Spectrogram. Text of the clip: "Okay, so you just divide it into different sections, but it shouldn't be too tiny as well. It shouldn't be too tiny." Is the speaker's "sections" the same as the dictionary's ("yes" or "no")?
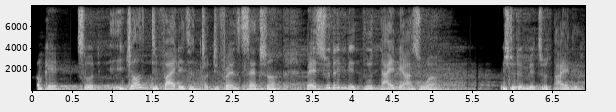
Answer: no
